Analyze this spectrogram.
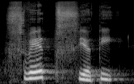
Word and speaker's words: स्वेत्स्यति: उच्चारण पर ध्यान देंगे, लृट लकार में उच्चारण होगा स्वेत्स्यति।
